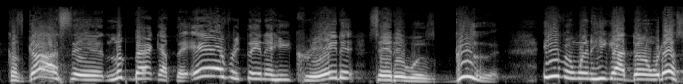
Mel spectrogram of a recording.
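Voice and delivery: ordinary talk, nothing marked

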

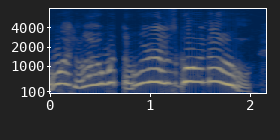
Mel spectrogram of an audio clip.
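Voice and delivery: high baffled wail; bewildered. Acted. Man watching his wife barely eat, bewildered. Baffled husband's thoughts at table.

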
